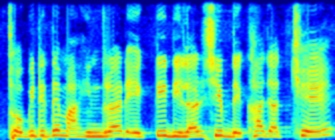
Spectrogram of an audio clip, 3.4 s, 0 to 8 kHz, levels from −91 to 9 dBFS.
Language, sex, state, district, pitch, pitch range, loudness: Bengali, female, West Bengal, Alipurduar, 255 Hz, 235-275 Hz, -12 LUFS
